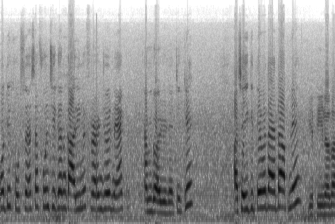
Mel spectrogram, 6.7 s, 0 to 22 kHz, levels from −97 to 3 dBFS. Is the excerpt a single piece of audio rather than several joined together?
yes; 0 cuts

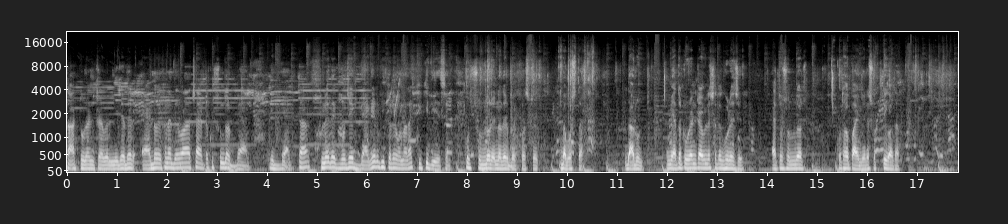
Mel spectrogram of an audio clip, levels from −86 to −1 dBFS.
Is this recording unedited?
no; 1 cut; at 7.8 s

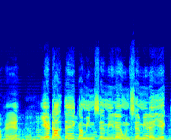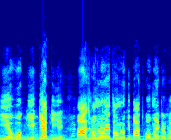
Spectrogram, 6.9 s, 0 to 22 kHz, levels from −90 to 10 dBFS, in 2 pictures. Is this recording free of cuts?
yes; 0 cuts

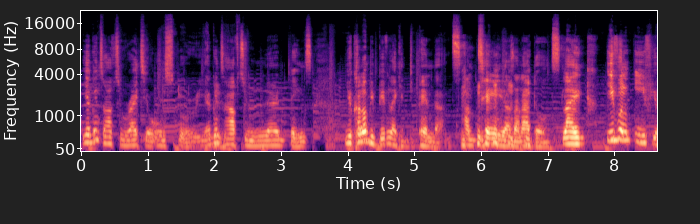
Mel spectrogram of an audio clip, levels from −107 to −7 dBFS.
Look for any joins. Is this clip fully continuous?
yes; 0 cuts

